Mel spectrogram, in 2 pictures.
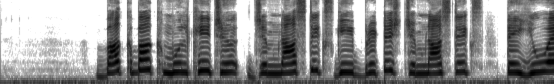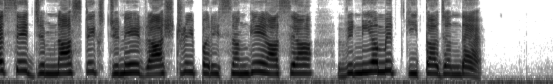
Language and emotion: Dogri, neutral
